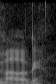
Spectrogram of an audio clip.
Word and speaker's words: Moog: actually the super old interview of him at Moog Fest which do you know what that is it's like a synthesizer company by the way but is it it's pronounced Moog oh okay not to be that guy at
